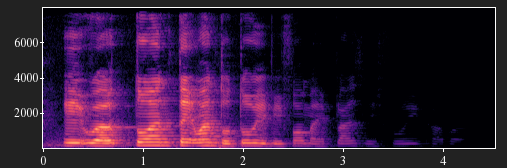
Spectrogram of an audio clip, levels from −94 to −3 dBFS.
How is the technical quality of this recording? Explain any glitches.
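No glitches can be heard in this speech recording. The level fades out smoothly from around two seconds to the end of the clip, with no click or hard edge.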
